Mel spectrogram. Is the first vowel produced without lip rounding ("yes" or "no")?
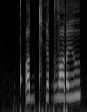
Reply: no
